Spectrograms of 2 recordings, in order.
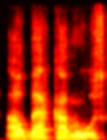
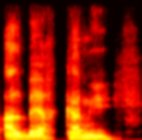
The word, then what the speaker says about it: Albert Camus: É, curiosamente, depois eu conheci o Horácio Gonçalves, que é argentino, e na Argentina eles ignoram solenemente a maneira certa de pronunciar os nomes estrangeiros nas línguas originais. Então ele fala Albert Camus, Camus, Camus. Enfim, eu não conhecia Horácio Gonçalves, não conhecia o Camus, e só depois é, que eu comecei a estudar francês e percebi que se pronunciava Albert Camus.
